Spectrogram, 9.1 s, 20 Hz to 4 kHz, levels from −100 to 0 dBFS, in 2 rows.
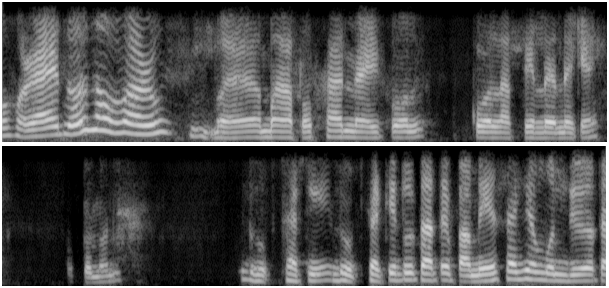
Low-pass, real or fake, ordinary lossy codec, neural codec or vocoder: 3.6 kHz; fake; Opus, 64 kbps; codec, 16 kHz, 4 kbps, X-Codec, HuBERT features, trained on general audio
